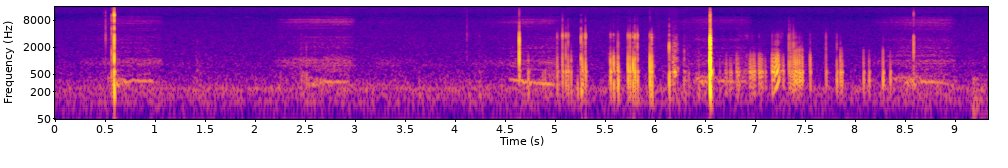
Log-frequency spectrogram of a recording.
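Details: Male cat sleeping under a table, snoring: soft, irregular snoring breaths with bursts of short snorting and clicking sounds.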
